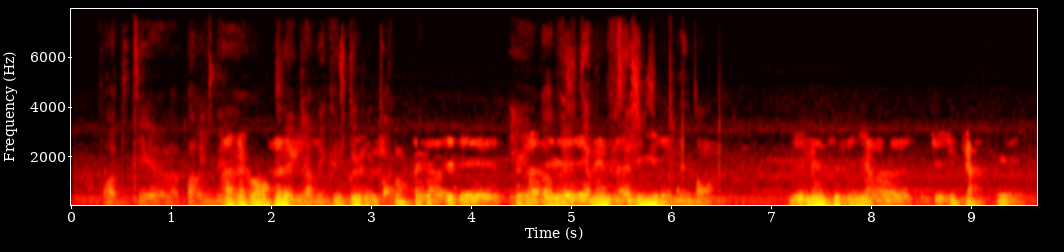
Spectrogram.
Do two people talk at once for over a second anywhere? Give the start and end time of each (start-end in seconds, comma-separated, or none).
1.5-3.2, 4.4-6.4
